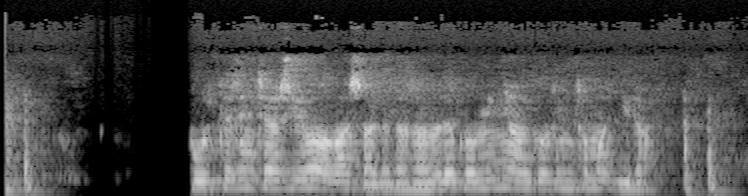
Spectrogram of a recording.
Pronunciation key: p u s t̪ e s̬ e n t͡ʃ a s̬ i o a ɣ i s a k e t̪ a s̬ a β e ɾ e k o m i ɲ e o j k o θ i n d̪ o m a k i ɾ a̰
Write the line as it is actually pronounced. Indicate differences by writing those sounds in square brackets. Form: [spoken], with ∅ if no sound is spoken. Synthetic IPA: p u s t̪ e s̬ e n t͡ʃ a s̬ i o a ɣ [a] s a k e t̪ a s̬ a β e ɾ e k o m i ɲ [a] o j k o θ i n [t̪] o m a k i ɾ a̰

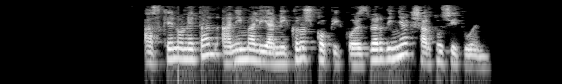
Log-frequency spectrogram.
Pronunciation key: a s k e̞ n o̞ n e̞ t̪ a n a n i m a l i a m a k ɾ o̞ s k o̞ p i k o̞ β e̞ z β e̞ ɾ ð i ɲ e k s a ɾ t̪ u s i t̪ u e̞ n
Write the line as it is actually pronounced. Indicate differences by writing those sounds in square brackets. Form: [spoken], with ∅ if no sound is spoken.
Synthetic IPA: a s k e̞ n o̞ n e̞ t̪ a n a n i m a l i a m [i] k ɾ o̞ s k o̞ p i k o̞ [∅] e̞ z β e̞ ɾ ð i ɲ [a] k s a ɾ t̪ u s i t̪ u e̞ n

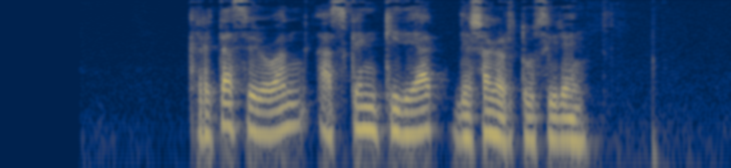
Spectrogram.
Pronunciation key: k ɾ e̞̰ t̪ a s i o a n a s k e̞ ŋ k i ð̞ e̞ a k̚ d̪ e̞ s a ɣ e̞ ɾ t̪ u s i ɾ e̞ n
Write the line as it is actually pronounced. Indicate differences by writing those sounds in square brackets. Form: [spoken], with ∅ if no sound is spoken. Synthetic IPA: k ɾ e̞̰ t̪ a s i o a n a s k e̞ ŋ k i ð̞ e̞ a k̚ d̪ e̞ s a ɣ e̞ ɾ t̪ u s i ɾ e̞ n

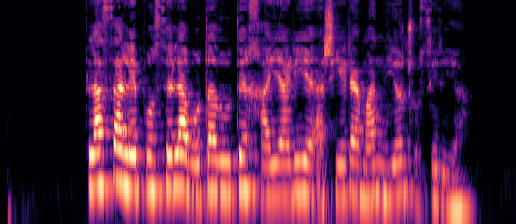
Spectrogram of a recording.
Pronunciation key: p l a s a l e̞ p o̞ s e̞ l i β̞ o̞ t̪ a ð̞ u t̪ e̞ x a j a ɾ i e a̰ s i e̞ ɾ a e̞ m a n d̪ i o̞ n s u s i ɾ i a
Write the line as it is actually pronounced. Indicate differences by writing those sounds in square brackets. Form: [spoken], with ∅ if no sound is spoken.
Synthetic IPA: p l a s a l e̞ p o̞ s e̞ l [a] β̞ o̞ t̪ a ð̞ u t̪ e̞ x a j a ɾ i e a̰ s i e̞ ɾ a e̞ m a n d̪ i o̞ n s u s i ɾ i a

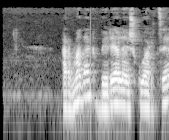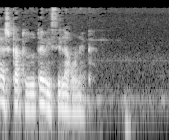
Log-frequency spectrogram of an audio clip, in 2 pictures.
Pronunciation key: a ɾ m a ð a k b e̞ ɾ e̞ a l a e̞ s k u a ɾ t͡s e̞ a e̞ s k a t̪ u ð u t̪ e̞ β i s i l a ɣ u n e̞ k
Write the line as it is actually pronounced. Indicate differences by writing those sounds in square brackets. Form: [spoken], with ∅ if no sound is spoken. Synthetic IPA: a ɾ m a ð a k b e̞ ɾ e̞ a l a e̞ s k u a ɾ t͡s e̞ a e̞ s k a t̪ u ð u t̪ e̞ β i s i l a ɣ u n e̞ k

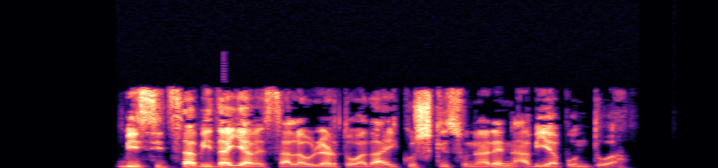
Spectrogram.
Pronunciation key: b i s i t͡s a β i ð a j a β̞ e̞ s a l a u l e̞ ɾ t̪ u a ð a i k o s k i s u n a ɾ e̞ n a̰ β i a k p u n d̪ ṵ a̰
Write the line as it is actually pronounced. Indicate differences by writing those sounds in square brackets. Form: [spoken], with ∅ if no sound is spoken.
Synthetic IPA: b i s i t͡s a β i ð a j a β̞ e̞ s a l a u l e̞ ɾ t̪ u a ð a i k [u] s k i s u n a ɾ e̞ n a̰ β i a [∅] p u n [t̪] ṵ a̰

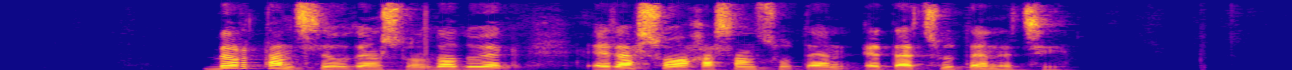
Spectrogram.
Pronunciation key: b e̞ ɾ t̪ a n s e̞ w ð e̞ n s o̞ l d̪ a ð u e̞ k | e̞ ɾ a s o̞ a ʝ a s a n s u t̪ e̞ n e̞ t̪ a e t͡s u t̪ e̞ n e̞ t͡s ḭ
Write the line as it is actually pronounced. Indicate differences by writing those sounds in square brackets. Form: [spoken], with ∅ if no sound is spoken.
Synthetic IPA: b e̞ ɾ t̪ a n s e̞ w ð e̞ n s o̞ l d̪ a ð u e̞ k | e̞ ɾ a s o̞ a ʝ a s a n s u t̪ e̞ n e̞ t̪ a e t͡s u t̪ e̞ n e̞ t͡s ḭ

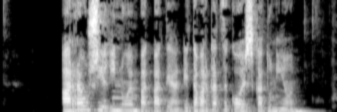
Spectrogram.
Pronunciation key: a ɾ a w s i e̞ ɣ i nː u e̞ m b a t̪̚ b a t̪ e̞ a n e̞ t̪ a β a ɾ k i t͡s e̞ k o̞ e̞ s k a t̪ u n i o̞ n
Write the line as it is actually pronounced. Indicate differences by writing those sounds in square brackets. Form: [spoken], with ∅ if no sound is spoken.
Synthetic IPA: a [r] a w s i e̞ ɣ i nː u e̞ m b a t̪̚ b a t̪ e̞ a n e̞ t̪ a β a ɾ k [a] t͡s e̞ k o̞ e̞ s k a t̪ u n i o̞ n

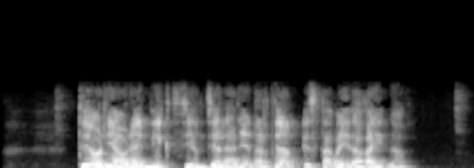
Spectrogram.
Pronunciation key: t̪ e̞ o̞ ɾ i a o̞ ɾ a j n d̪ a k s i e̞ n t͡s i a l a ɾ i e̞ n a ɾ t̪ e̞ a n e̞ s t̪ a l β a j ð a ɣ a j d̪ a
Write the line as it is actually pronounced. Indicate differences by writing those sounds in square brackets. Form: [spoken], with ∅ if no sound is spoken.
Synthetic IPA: t̪ e̞ o̞ ɾ i a o̞ ɾ a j n d̪ [i] k s i e̞ n t͡s i a l a ɾ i e̞ n a ɾ t̪ e̞ a n e̞ s t̪ a [∅] β a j ð a ɣ a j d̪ a

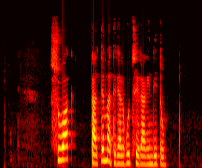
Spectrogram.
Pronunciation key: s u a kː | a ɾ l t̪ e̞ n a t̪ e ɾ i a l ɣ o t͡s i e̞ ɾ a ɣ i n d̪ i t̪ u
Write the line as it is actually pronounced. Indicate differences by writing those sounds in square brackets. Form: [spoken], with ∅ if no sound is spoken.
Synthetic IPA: s u a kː | a [∅] l t̪ e̞ [m] a t̪ e ɾ i a l ɣ [u] t͡s i e̞ ɾ a ɣ i n d̪ i t̪ u

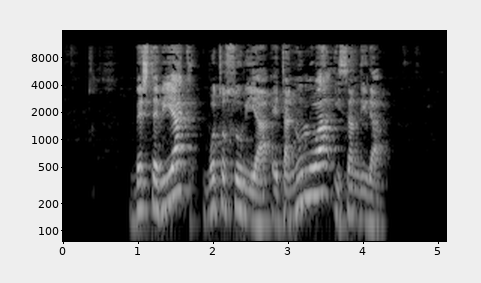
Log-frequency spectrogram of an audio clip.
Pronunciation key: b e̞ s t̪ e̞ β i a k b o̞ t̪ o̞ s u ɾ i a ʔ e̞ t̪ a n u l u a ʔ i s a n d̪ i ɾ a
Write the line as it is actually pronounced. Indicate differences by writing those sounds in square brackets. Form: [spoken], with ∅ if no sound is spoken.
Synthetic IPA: b e̞ s t̪ e̞ β i a k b o̞ t̪ o̞ s u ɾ i a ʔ e̞ t̪ a n u l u a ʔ i s a n d̪ i ɾ a

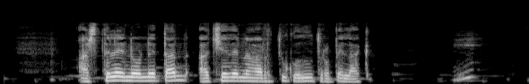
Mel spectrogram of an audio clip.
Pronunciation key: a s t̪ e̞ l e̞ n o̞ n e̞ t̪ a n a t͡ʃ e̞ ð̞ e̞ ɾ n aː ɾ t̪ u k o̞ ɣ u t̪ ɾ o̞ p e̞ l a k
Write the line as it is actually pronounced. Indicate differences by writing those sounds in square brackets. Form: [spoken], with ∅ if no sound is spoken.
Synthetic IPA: a s t̪ e̞ l e̞ n o̞ n e̞ t̪ a n a t͡ʃ e̞ ð̞ e̞ [∅] n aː ɾ t̪ u k o̞ [ð] u t̪ ɾ o̞ p e̞ l a k

